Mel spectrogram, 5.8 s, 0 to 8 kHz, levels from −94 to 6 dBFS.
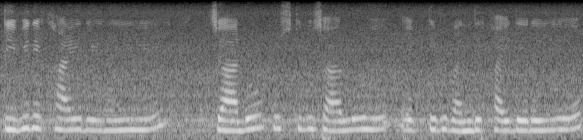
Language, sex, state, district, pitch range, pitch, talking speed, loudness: Hindi, male, Madhya Pradesh, Dhar, 215-240 Hz, 225 Hz, 175 wpm, -15 LUFS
